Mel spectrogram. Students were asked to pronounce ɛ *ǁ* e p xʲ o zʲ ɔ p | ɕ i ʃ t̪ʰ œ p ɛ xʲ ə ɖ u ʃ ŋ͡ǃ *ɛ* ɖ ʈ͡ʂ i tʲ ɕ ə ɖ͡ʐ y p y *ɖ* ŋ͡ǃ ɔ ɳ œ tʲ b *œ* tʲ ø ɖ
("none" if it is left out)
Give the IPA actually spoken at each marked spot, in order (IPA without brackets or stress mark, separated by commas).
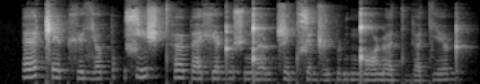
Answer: ǁ, œ, ɖ, œ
